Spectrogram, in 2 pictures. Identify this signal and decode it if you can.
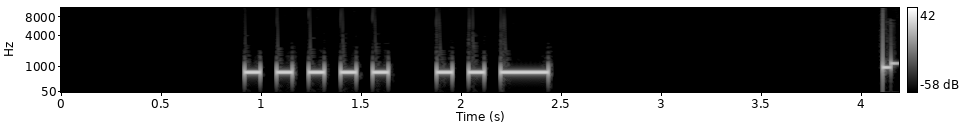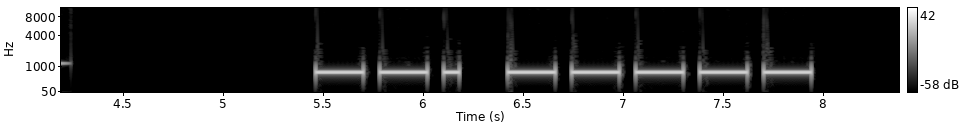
Morse code, heard as a keyed tone, about 15 wpm, 700 Hz. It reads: 5 U G 0
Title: Single-Letter Single-Number 15wpm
